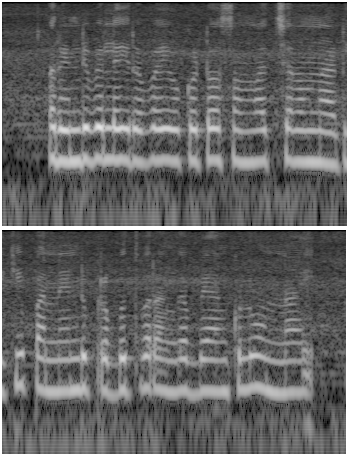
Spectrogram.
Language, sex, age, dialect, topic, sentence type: Telugu, female, 18-24, Southern, banking, statement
